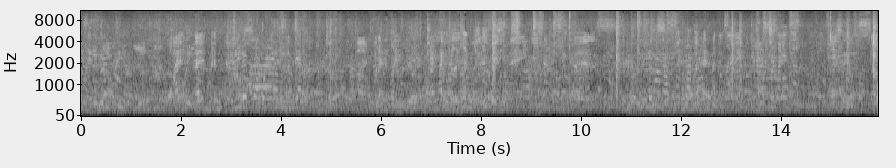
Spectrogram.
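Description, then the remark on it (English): Dense crowd chatter from a live studio audience fills the whole recording, many overlapping conversations blending into a steady, fairly loud babble with no single voice standing out. “All kinds of conversations to be found here.”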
